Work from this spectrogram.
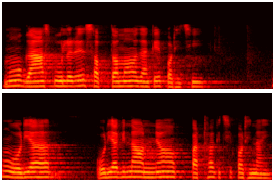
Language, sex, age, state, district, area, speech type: Odia, female, 60+, Odisha, Nayagarh, rural, spontaneous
